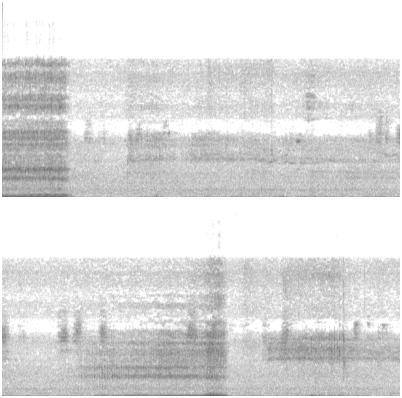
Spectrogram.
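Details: Snoring during sleep, said to be as loud as the owner's: low rumbling snores, two loud breaths about six seconds apart, with quieter breathing between.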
